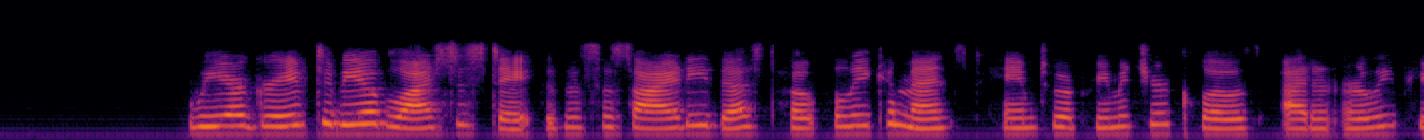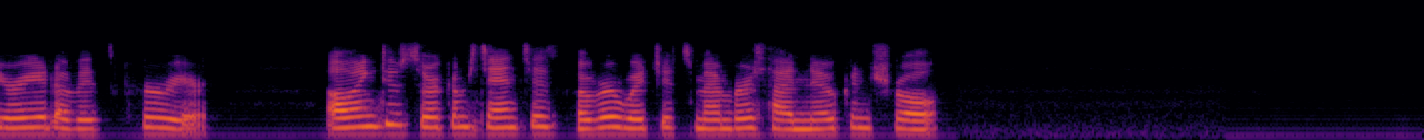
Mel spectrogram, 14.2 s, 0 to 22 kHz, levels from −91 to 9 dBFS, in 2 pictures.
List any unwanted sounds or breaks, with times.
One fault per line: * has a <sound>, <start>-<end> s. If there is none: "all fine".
all fine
